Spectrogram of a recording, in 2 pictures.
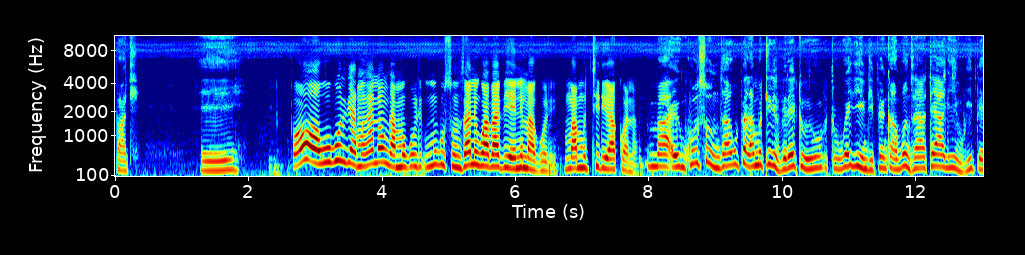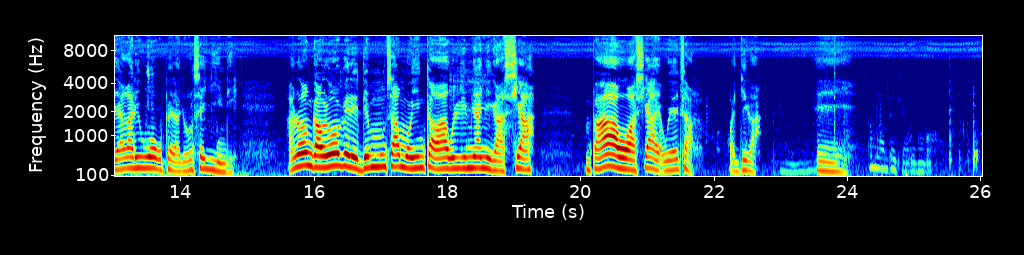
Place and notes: Manjolo, Binga, Zimbabwe - Banene, how did you use to cook Mutili...
Duve Mufuari, an elder of Jumbue village, responds to Margaret’s questions about bush fruits and how they used to cook and prepare them. She also sings a song.
a recording from the radio project "Women documenting women stories" with Zubo Trust, a women’s organization in Binga Zimbabwe bringing women together for self-empowerment.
